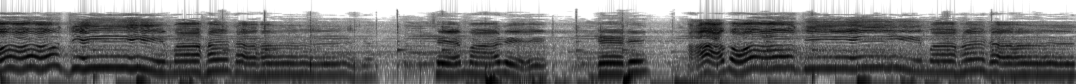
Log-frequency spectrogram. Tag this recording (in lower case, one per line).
music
